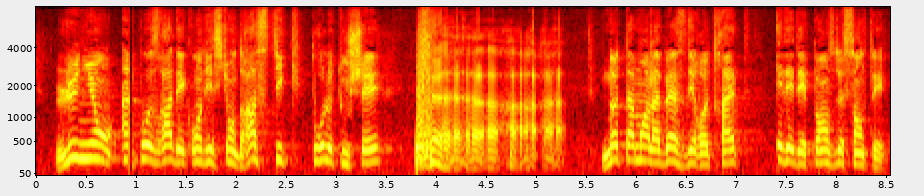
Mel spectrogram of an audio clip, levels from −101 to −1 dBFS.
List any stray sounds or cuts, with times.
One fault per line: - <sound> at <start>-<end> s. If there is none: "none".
- dropout at 0.9-1.0 s
- laugh at 3.8-5.3 s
